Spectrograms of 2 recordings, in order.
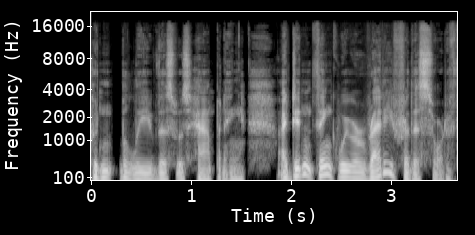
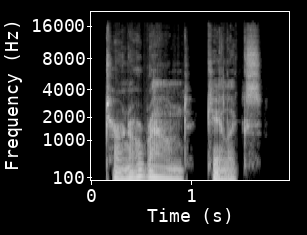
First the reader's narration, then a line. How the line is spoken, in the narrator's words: she commanded softly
